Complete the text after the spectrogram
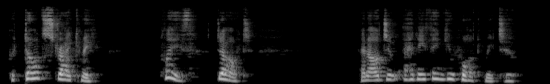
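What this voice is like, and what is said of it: Trembling, frightened voice. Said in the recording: “said the little man in a trembling voice.”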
